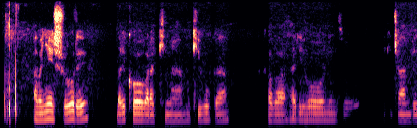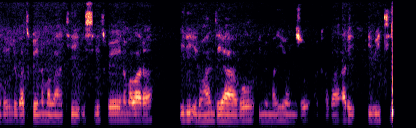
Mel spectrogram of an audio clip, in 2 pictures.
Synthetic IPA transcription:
aβaɲe̞ːʃuːɾe | βaɾikʰo̞βaɾakʰinamukʰiβuɡa | akʰaβaɦa̰ɾiɦo̞ninzu | ikid͡ʒaːmbe̞ɾe̞juβat͡swe̞namaβatʰiːsizɡwe̞namaβaɾa | iɾiiɾuhaːnde̞jaːβo̞iɲumajijo̞nzuakʰaβahaɾiː | βitʰi

